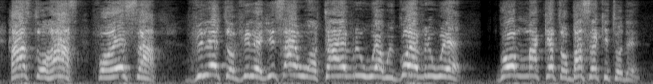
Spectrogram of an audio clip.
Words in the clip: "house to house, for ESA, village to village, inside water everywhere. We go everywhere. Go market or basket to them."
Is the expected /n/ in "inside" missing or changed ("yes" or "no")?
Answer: yes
